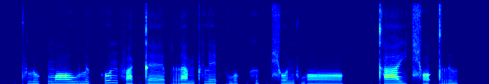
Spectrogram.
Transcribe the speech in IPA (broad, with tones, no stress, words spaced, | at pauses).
pʰlu˦˥k̚mɔː˥˩w lɯ˦˥k̚ʔo˥˩nfa˨˩k̚tɛː˨˩ pra˧mpʰle˦˥ʔkwo˨˩k̚ hɯ˨˩k̚t͡ɕʰo˧nkwɔː˧ | kʰaː˥˩jt͡ɕʰɔ˦˥ʔtrɯ˨˩k̚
